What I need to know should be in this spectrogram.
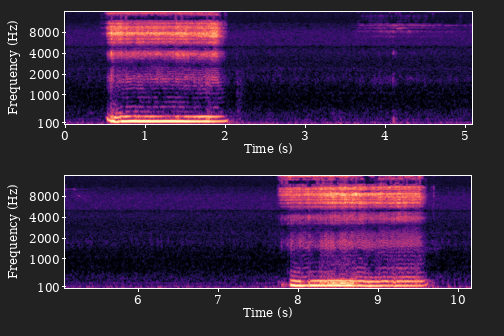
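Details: Deeply asleep, snoring for over a minute: two long, steady, buzzing inhaled snores about seven seconds apart, about eight breaths a minute, in a quiet room; loud snoring.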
